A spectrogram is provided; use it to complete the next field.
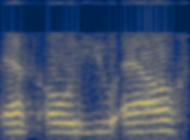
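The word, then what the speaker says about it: sol: When you get to the throat chakra, which is the word soul, S-O-L, pronounced S-O-U-L, soul, the first half of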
